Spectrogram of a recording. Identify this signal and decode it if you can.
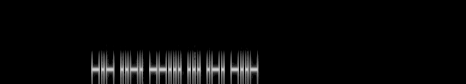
Morse code, heard as a keyed tone, about 50 wpm, 700 Hz. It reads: KF7SRX
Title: USA Call Signs 50wpm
